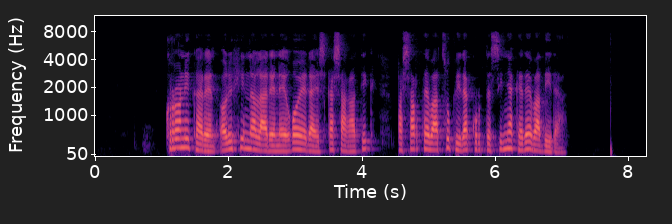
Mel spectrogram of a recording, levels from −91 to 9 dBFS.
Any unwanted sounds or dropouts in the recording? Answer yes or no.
no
